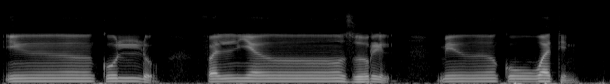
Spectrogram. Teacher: Yang keenam, ikhfa hakiki. Membacanya samar dengan dengung dan ditahan selama 3 harakat.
